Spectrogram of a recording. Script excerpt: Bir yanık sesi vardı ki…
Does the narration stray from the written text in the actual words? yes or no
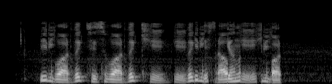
yes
